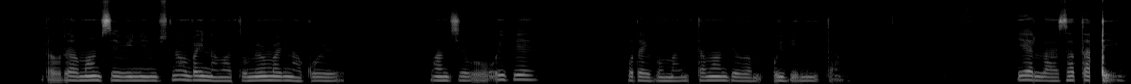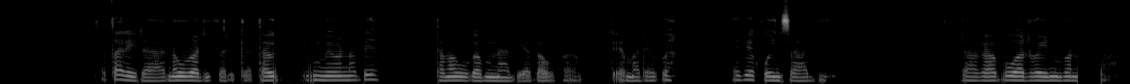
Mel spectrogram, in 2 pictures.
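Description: Silences cut the speech at 5.75 to 5.80 s, 10.90 to 11.09 s, 14.05 to 14.46 s and 22.08 to 22.35 s, likely a Bluetooth dropout of late packets. The first and third break into several short holes. Speech resumes further on rather than where it stopped.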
